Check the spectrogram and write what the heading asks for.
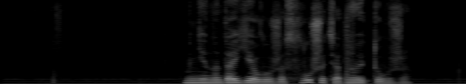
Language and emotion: Russian, angry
